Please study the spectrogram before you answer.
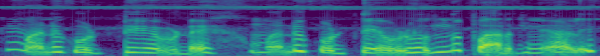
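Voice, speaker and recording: A woman's voice: sits high, brisk, gravelly, a little mellow, no room sound, pitched above the performer's own voice. A woman voicing a tearful elderly mother, pleading and repeating herself.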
